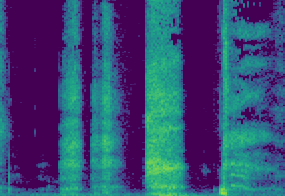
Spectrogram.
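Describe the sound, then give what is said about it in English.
Four quick, forceful breaths in and out, like someone deliberately hyperventilating during a Wim Hof breathing exercise. The breathing grows louder and harsher toward the end, with no talking. “Hyperventilate.”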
